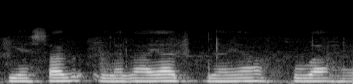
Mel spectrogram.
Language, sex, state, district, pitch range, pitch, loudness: Hindi, male, Himachal Pradesh, Shimla, 145-155 Hz, 150 Hz, -16 LUFS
